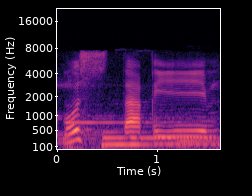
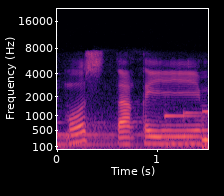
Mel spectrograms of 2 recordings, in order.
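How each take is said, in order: The two takes are said the same way.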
